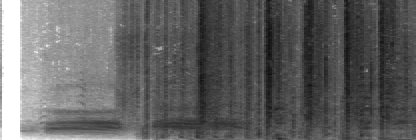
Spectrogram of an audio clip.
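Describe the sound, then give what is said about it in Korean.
A single drawn-out, harsh crow caw sounds on its own, followed by a loud burst of rough, scratchy noise that continues and swells until the end. No one speaks. “이놈의 까마귀가 이쪽에서도 숨차게 뛰어 다우쳤다.”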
